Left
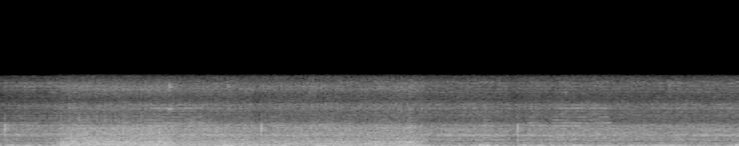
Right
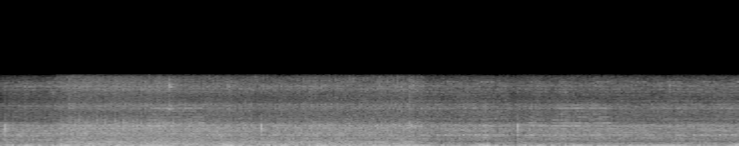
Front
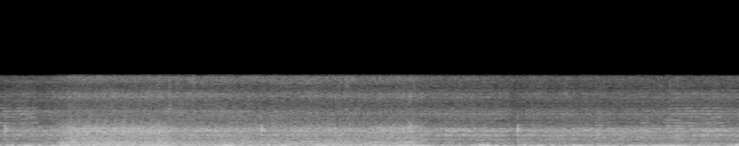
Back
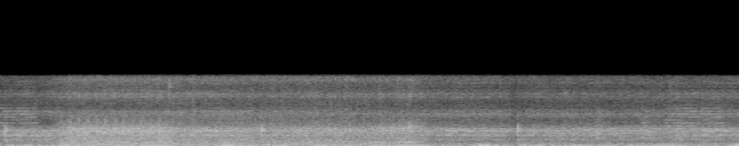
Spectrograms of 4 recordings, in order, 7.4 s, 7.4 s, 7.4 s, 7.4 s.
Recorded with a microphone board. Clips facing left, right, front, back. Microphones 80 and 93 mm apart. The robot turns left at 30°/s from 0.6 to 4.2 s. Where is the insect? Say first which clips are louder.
Left 1 dB, back 2 dB; 170° right, 2.5 m; by 7.4 s 85° left, 2.5 m.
